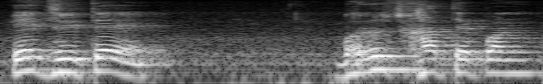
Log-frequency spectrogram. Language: Gujarati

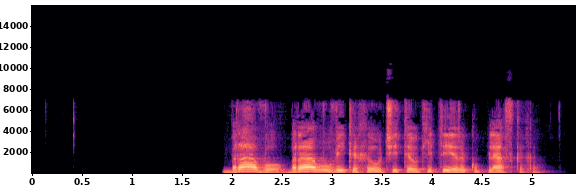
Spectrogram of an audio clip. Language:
Bulgarian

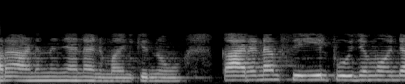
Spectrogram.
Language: Malayalam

